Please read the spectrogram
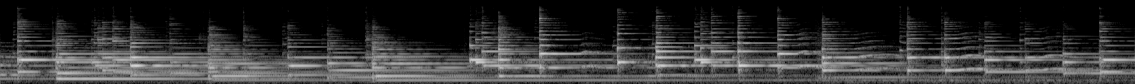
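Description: Guzheng played solo: a melody of plucked notes over sustained lower ringing tones, with some notes wavering and bending in pitch.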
